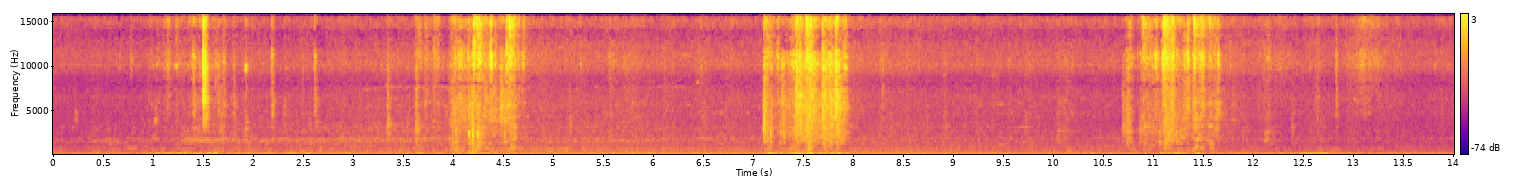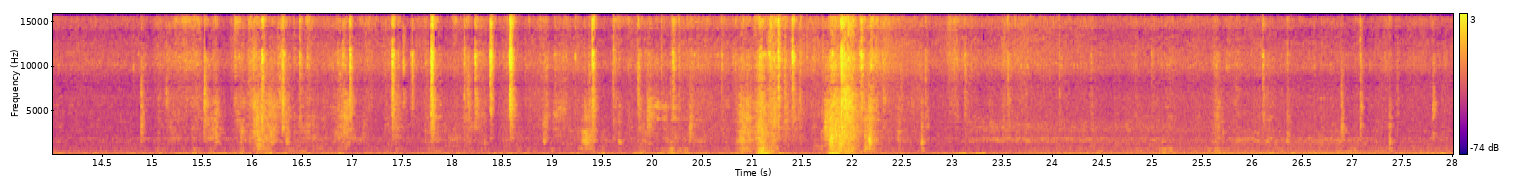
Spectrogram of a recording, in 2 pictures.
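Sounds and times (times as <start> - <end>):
van engine and road hum: 0.0 - 28.0.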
